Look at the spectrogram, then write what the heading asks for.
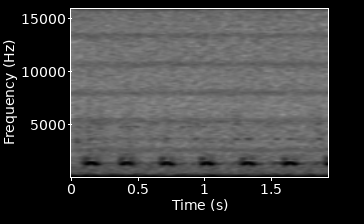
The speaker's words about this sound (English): I think that's an amen from that crow, okay?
